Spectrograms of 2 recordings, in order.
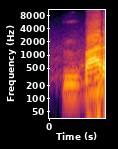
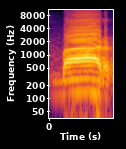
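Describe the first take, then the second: First: Said in the usual way. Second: Loud بار with a wide open aa; open Persian a. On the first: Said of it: "بر اگر بولیں گے بر". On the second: Shown as a demonstration. Teacher contrasting Urdu بر with Persian. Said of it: "زبر کا تلفظ ذرا کھل کر".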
